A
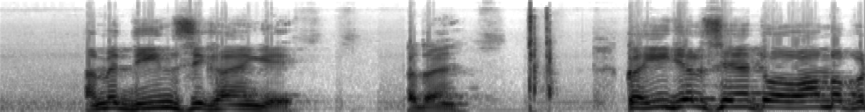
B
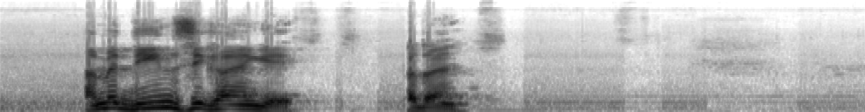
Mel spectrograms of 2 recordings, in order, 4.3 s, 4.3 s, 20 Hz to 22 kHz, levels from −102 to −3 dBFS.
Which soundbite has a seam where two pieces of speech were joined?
A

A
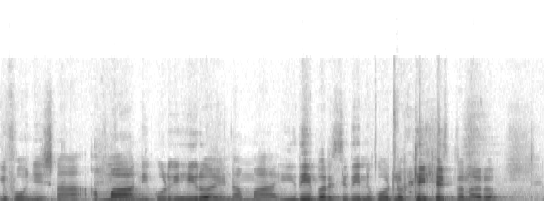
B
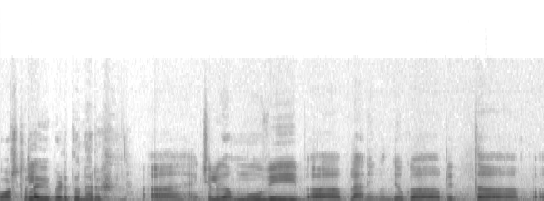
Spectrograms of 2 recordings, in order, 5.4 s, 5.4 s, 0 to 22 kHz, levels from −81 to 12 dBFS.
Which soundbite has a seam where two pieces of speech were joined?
B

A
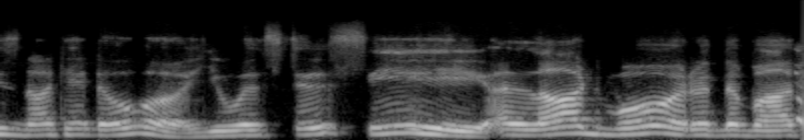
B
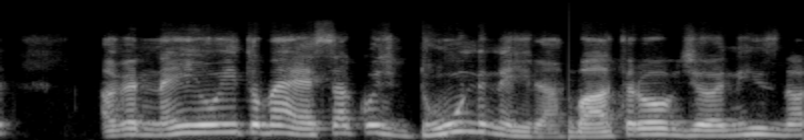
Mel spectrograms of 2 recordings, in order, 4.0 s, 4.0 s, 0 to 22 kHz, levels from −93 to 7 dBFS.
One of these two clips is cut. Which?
B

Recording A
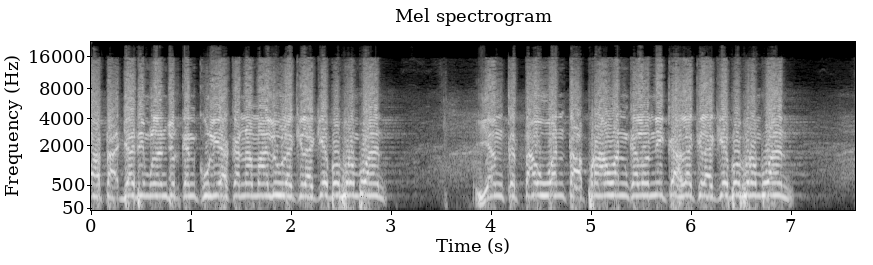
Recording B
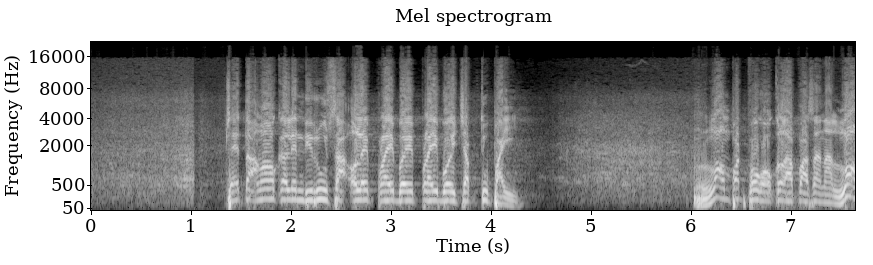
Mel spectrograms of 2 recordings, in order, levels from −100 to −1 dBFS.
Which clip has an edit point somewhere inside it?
B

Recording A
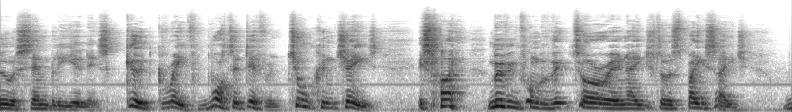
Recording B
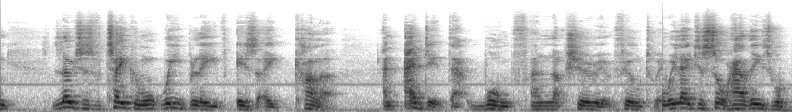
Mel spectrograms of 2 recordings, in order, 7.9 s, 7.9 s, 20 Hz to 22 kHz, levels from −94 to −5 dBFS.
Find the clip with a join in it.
B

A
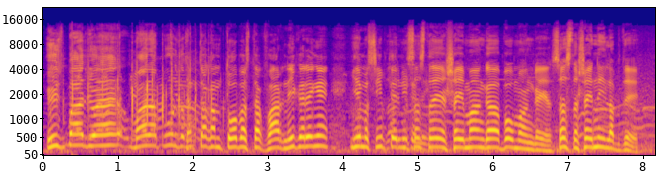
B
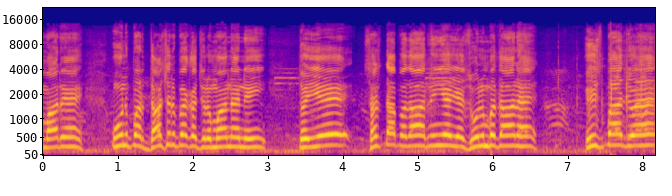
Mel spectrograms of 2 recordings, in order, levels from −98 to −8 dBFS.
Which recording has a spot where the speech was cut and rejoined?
A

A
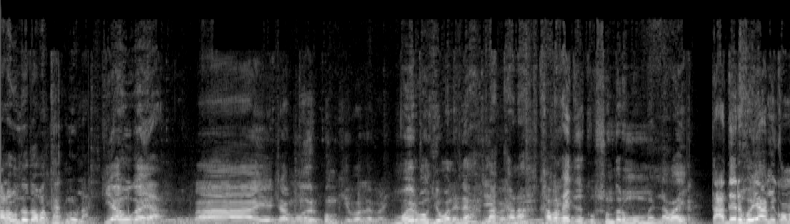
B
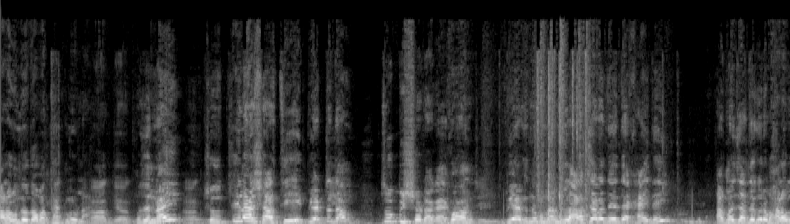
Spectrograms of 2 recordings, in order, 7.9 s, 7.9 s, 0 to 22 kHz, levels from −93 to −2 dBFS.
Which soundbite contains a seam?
A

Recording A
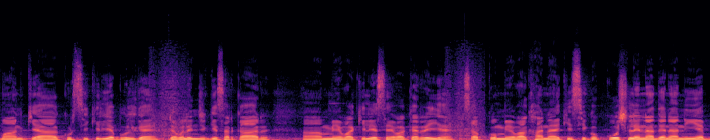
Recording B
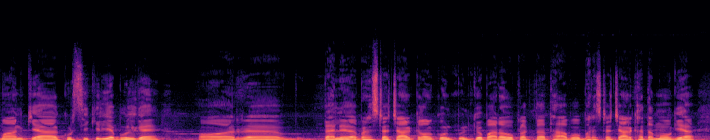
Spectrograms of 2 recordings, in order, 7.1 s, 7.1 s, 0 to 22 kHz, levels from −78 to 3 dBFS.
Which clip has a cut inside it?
A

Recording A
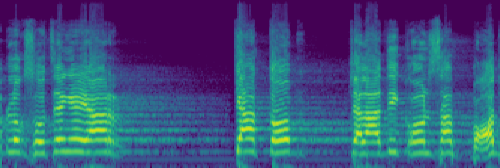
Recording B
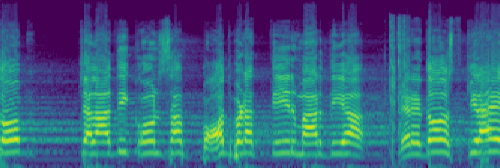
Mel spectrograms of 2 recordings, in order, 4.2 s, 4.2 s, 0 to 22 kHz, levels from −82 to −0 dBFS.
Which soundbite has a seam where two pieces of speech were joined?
B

